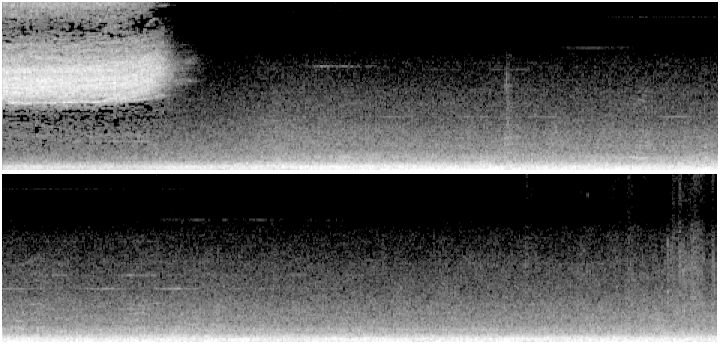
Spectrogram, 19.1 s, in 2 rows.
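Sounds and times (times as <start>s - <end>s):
high-pitched shrill buzz: 0.0s - 2.6s
train wheels and motors rumbling: 0.0s - 19.0s.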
